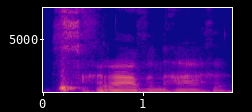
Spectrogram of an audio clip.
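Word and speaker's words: 's-Gravenhage: That is in Dutch, Schravenhagen. So there's that same sound again. This time the sound is not spelled with a CH, but with a G, right? So that is the same sound.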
